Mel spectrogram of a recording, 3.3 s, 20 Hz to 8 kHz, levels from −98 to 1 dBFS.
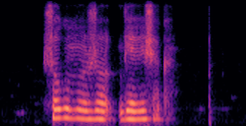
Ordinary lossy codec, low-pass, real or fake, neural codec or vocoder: Opus, 24 kbps; 7.2 kHz; fake; codec, 16 kHz in and 24 kHz out, 1 kbps, XY-Tokenizer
